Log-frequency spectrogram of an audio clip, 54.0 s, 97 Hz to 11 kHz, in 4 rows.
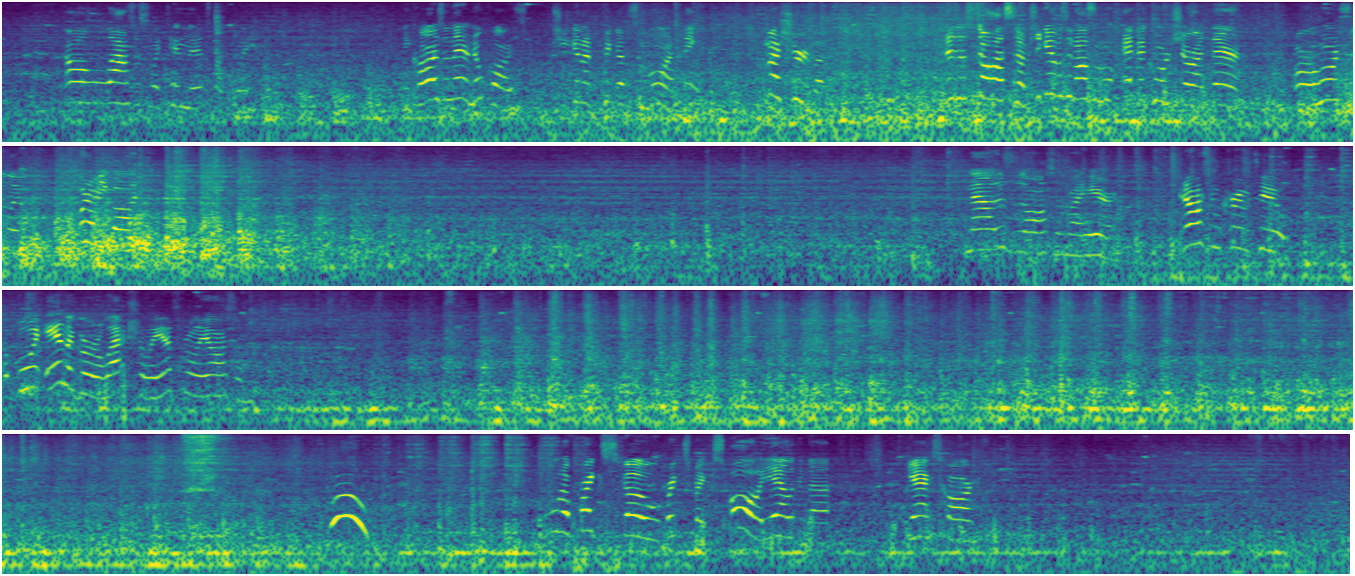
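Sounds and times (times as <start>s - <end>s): train wheels on rails: 0.0s - 54.0s
brief hiss: 42.3s - 43.4s.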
